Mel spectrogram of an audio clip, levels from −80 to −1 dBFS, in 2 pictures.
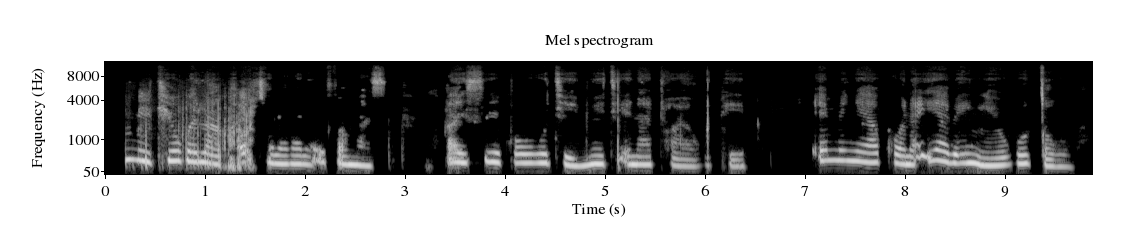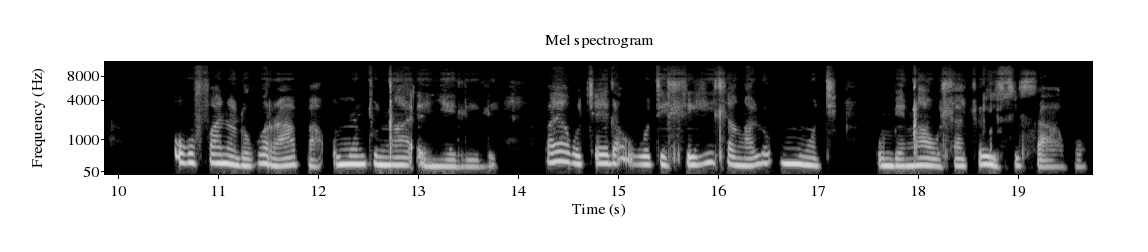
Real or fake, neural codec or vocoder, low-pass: real; none; 10.8 kHz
